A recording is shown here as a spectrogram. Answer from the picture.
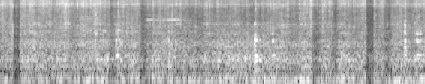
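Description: Diced brinjal and neem leaves sizzling in oil in a kadai as a wooden spatula stirs and tosses them, with a steady hiss and occasional light knocks of the spatula against the pan.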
